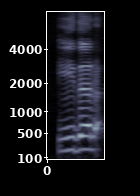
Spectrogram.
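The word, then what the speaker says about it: either: Next है combine द sentence using इदर और। इदर और या इसे आइदर और भी रीड करते हैं। तो दोनों प्रोनाउंसिएशन सही है।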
